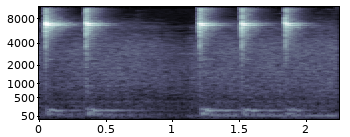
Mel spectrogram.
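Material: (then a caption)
Glass. Five light taps on the glass vacuum output tubes of a Mesa F50 guitar amplifier each come through the speaker as a big low thump with a bright, high ping on top. The taps show the output tubes are microphonic, so they need replacing.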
